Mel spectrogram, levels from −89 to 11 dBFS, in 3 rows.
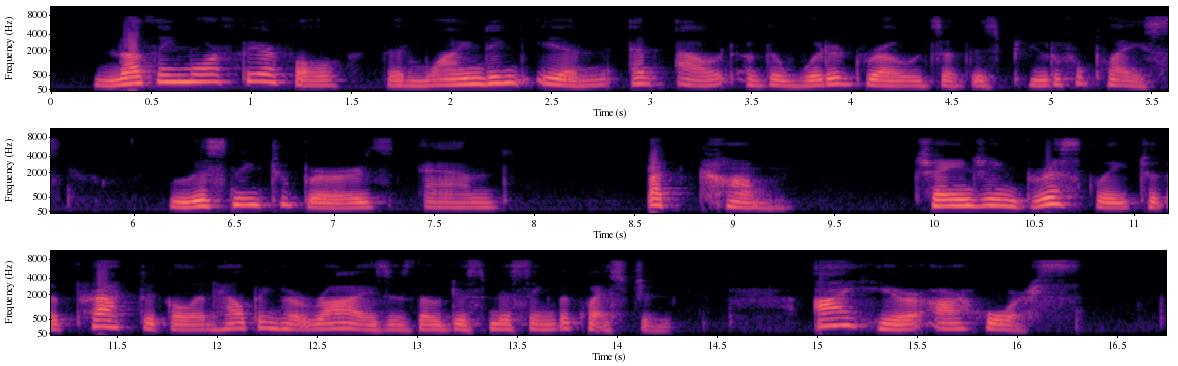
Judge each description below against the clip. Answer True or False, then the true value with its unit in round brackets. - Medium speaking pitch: True (175 Hz)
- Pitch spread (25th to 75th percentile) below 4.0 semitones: False (5.0 semitones)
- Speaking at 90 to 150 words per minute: True (145 wpm)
